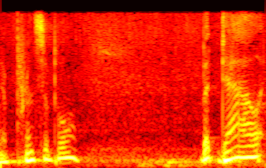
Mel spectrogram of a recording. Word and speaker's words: Tao: In fact, Tao itself, which is spelled T-A-O, but pronounced Tao, means the way.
